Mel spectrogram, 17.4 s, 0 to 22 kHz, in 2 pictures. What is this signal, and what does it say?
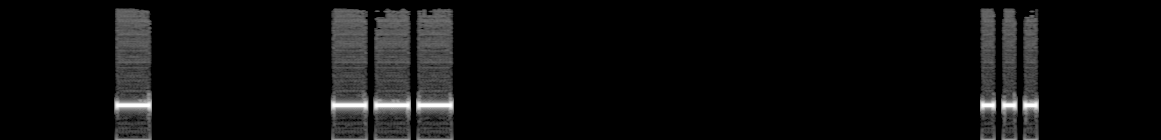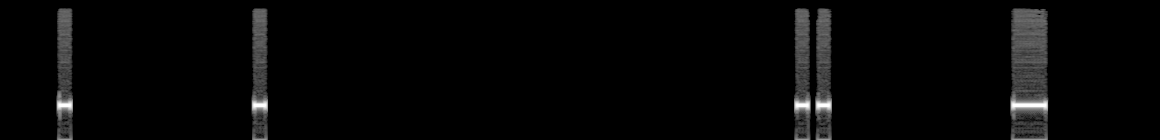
Morse code, heard as a keyed tone, about 15 wpm, spaced as for 5 wpm, 1000 Hz. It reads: TO SEE IT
